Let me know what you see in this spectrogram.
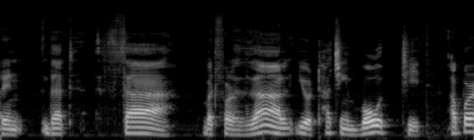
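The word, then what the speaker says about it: ذال: Next we have is Thal. Thal is pronounced when you basically bite your tongue, tip of your tongue, like this. Thal.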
